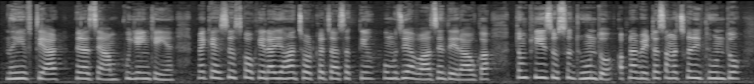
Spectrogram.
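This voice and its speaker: A woman's voice: high-pitched, fairly even intonation, quick pace, hardly any pauses, close to an everyday voice. A woman voicing a desperate young mother who pleads for help to find her lost son. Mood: pleading. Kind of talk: novel reading.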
